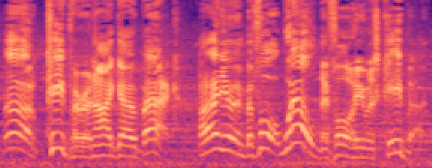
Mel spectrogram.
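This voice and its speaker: A joking, talkative spy chief speaks in a lively, fairly high voice that rises and falls freely. Faint music plays under this game scene. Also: male voice, normal speed, vocal fry, long reverb tail, full character voice. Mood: wry. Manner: chatty, wry, joking. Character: wry older male spy station chief.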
